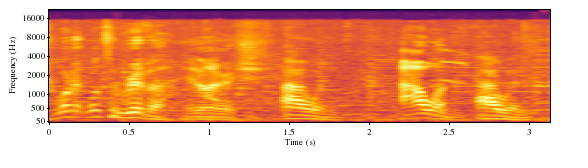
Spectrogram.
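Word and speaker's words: abhainn: Awan. Awan. Awan. So very similar to Avon, which is the Old English and the Welsh.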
